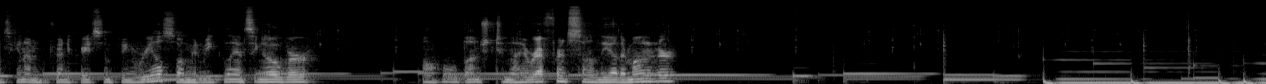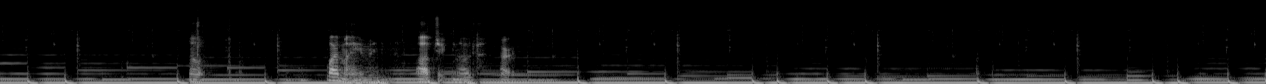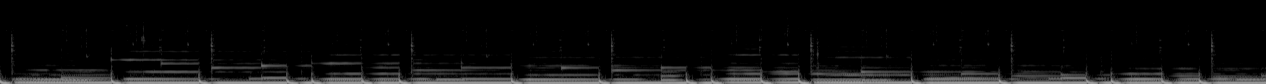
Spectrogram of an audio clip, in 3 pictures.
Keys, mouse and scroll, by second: 5.8 middle click, 6.9-9.2 middle drag, 11.8 g, 13.8 middle click, 14.5 ctrl+z, 14.9 ctrl+z, 15.8 middle click, 16.6 Tab, 17.2 middle click, 18.6 g, 21.0 middle click, 21.6 middle click, 22.7 KP_1, 23.2 KP_3, 24.2 KP_1, 26.6 shift+d.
